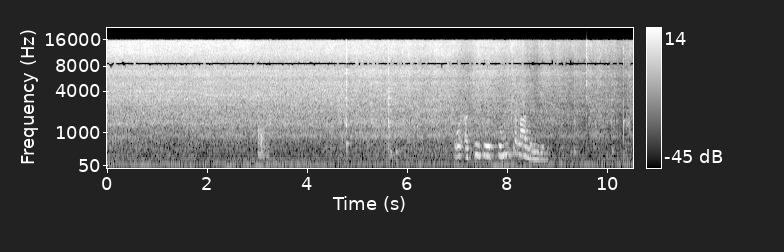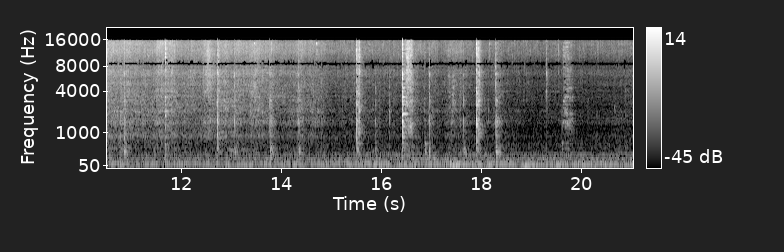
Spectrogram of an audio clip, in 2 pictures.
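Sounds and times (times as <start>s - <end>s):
vegetables sizzling: 0.0s - 21.0s
spoon scraping a pan: 4.7s - 6.1s, 9.2s - 14.8s, 15.4s - 18.6s, 19.5s - 20.0s.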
